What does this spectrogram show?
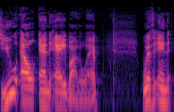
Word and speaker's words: ulna: scapula, broken clavicle, broken humerus, broken radius and urina. I can't pronounce that. It's ULNA, by the way, with an open wound and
